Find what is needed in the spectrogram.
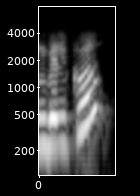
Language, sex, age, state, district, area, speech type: Kashmiri, female, 30-45, Jammu and Kashmir, Ganderbal, rural, conversation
